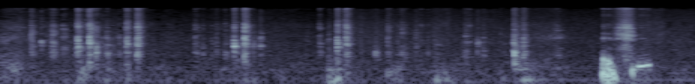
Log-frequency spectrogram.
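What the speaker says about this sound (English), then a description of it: "I'm just writing a chat here" Someone types a chat message on a computer keyboard in irregular bursts of quick, light key clicks at close range, with a few short pauses and one heavier thump near the end.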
